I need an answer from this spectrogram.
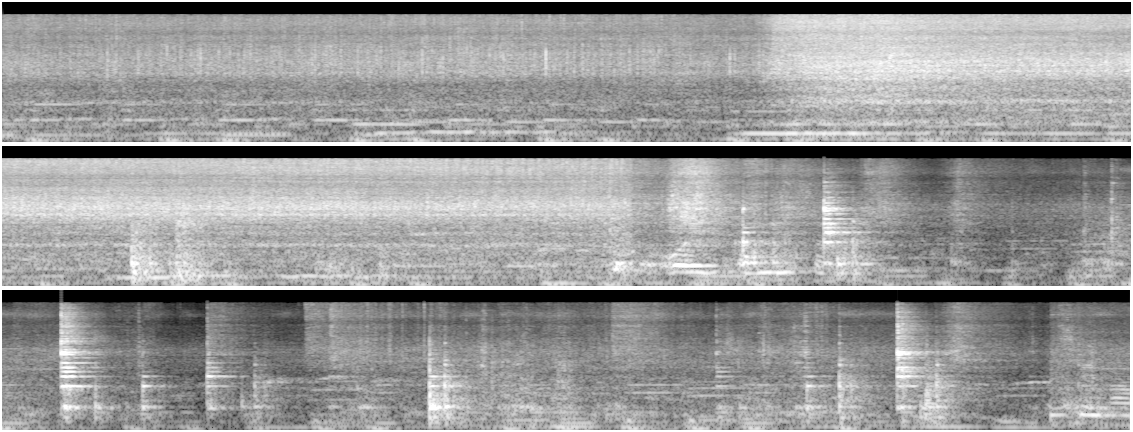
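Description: Chili-and-curry-powder masala with tomato sizzling in a hot aluminium pot. About four seconds in, water poured into the pot sets off a much louder hiss that lasts about five seconds. After that a wooden spoon stirs the thickening masala, in irregular scrapes and knocks against the pot.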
